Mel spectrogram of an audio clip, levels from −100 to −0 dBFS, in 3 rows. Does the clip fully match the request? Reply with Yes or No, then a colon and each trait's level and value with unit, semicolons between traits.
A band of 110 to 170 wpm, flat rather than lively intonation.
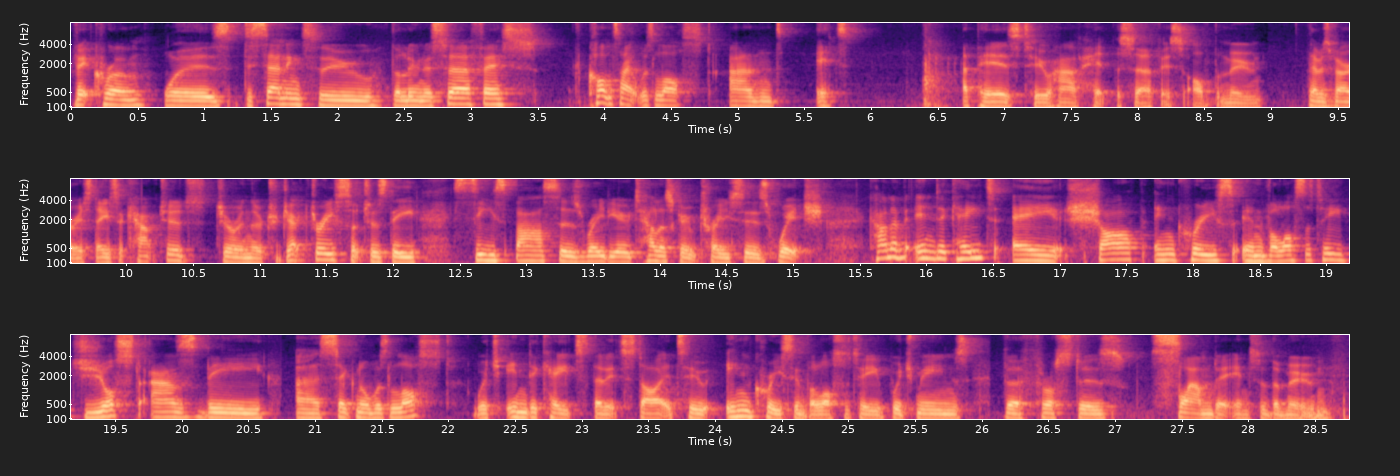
No: average, 150 wpm; average, 4.7 semitones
